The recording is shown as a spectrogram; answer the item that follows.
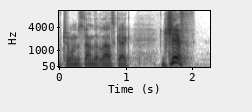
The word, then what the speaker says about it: GIF: Okay, so this man, Johnny Smartass over here, this man has said that it, it, those using the hard G are wrong. End of story. So it's a GIF. It's a soft G. GIF, GIF, GIF.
